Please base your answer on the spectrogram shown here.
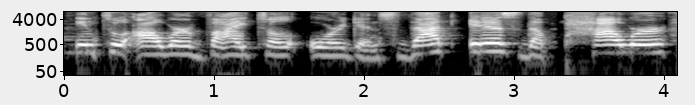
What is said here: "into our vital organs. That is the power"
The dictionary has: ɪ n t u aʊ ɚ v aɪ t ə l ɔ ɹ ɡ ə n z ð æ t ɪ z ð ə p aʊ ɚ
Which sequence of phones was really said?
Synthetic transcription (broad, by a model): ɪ n t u aʊ ɚ v aɪ t ə l ɔ ɹ ɡ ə n s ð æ t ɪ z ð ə p aʊ ɚ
